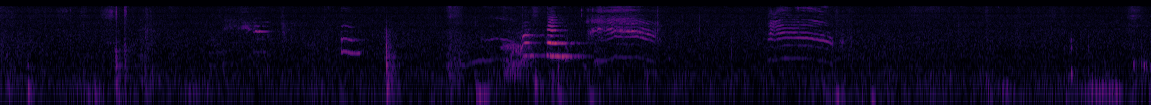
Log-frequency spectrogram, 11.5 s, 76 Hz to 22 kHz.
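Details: Kittens 18 days old, several thin high mews scattered through the clip, some short and some longer with arching harmonics, mostly quiet with gaps between them in a small indoor space.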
